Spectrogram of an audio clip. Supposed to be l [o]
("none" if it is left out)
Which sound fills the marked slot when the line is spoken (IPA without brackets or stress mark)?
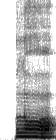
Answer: ɔ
